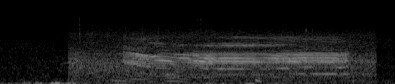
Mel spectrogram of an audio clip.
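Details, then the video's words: Red deer during the rut in De Hoge Veluwe, Netherlands: one sustained, even roar of about two seconds, with a strained, slightly wavering tone, in an otherwise quiet setting. "Bronst Edelherten 2023"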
